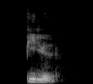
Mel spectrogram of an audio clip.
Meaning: hair
- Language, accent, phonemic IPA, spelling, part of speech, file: French, France, /pi.lø/, pileux, adjective, LL-Q150 (fra)-pileux.wav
